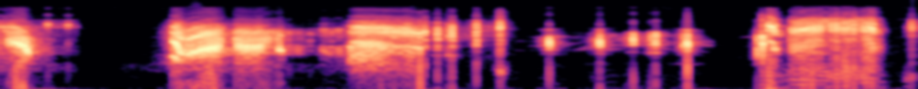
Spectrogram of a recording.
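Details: Swiftlet lure call in the Walet Naga style, meant to draw in swiftlets: harsh, buzzy, high twitters broken by silences, with short clicking chirps between the louder bursts.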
